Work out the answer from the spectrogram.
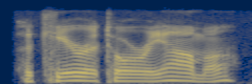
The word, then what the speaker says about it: Akira Toriyama: Sorry, shouldn't have even mispronounced that name considering who he is. Akira Toriyama.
